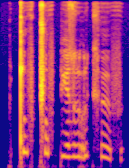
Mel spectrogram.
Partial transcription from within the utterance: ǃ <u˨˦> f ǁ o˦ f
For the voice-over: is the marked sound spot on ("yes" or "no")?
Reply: no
